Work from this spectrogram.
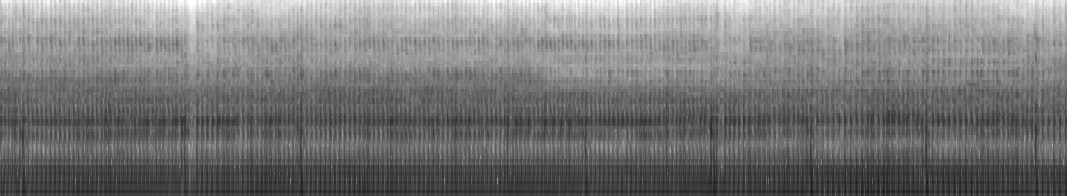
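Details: Revived two-stroke outboard on flush muffs fed from a fresh-water port: fast, even burble with no dips, still idling a little bit high.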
